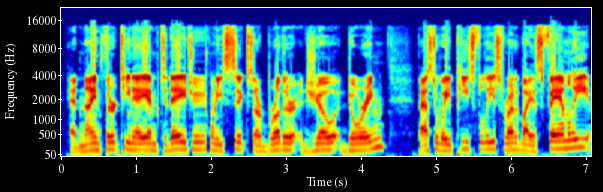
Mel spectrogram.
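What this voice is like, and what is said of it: Unwell, rough-sounding voice. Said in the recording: “I'm under the weather. My voice is all messed up.”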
